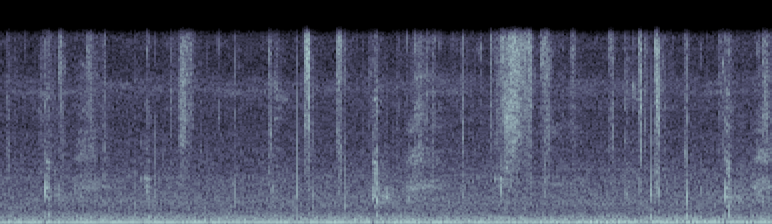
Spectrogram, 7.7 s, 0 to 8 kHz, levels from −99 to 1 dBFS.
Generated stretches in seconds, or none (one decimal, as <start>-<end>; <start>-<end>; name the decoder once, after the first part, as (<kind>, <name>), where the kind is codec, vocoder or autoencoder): 4.4-7.0 (vocoder, BigVGAN v2)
